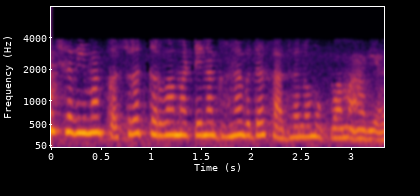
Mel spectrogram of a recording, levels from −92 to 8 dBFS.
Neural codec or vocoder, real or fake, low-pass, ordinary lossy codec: none; real; 7.2 kHz; AAC, 16 kbps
